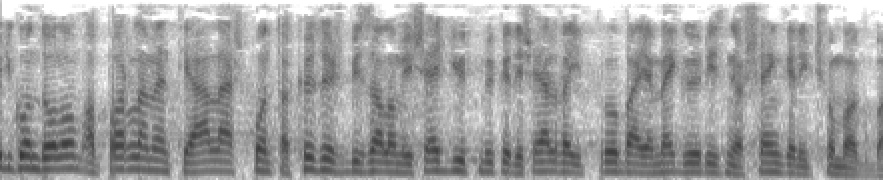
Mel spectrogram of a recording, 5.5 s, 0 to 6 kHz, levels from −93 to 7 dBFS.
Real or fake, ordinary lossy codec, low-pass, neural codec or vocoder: real; AAC, 48 kbps; 5.4 kHz; none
